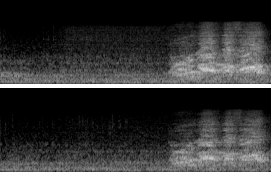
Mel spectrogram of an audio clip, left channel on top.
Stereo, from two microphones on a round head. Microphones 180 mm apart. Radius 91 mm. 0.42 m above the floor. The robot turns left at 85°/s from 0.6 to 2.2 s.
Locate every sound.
1.7 s a shout: 170° left, 1.6 m; by 2.6 s 125° left, 1.6 m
